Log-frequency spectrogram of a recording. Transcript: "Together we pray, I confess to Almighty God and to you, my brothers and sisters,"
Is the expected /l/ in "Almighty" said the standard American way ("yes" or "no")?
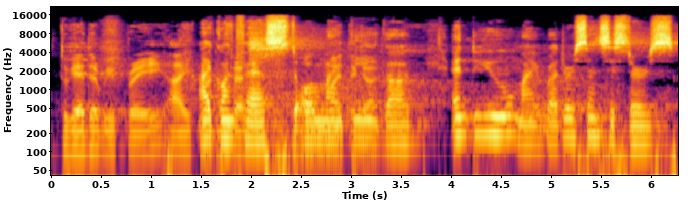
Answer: yes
